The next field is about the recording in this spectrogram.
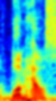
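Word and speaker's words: Blumhouse: love that's why I love Blum Blum how Blum House that's how you pronounce it but going into this flash movie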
